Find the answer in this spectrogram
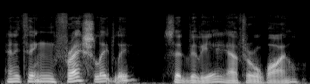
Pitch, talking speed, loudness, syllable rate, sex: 110 Hz, 155 wpm, -19 LUFS, 5.5 syllables/s, male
